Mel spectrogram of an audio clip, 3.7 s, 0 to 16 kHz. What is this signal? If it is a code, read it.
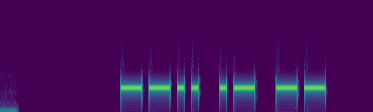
Morse code, heard as a keyed tone, about 17 wpm, 700 Hz. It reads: ZAM
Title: USA Call Sign Postfixes - 3 Letters 17wpm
